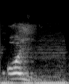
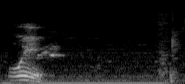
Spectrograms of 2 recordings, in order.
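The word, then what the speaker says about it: 외: এটার উচ্চারণ হওয়ার কথা ছিল কি? ও এবং ই, ওই। এটা ওই হবে না, এটার উচ্চারণ কি হবে? ওয়ে, ওয়ে। অর্থাৎ ওকার অন্তস্থীয় একার, ওয়ে।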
